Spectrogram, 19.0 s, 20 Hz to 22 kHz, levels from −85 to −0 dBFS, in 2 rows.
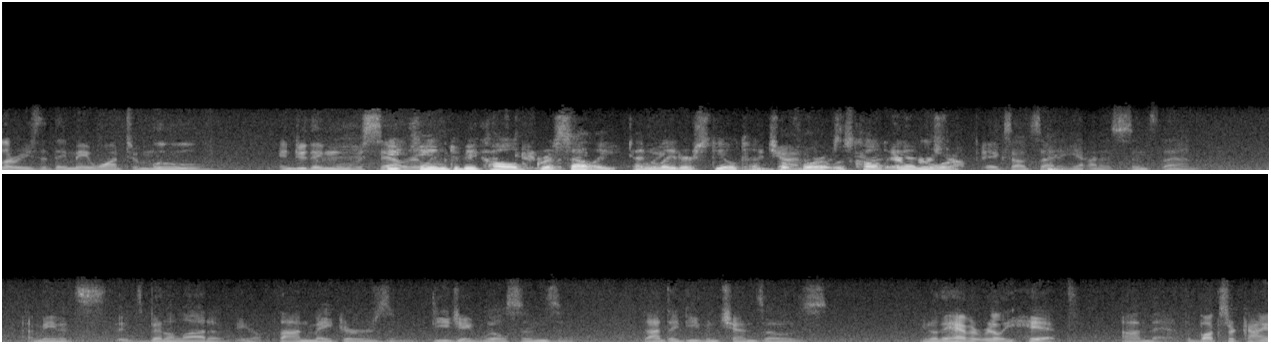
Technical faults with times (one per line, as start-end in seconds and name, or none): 3.43-4.74 speech suppressed in double talk
5.69-5.81 speech suppressed in double talk
6.19-6.62 speech suppressed in double talk
7.12-7.42 speech suppressed in double talk
8.11-8.22 speech suppressed in double talk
